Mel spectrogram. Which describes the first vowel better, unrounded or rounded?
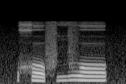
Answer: rounded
